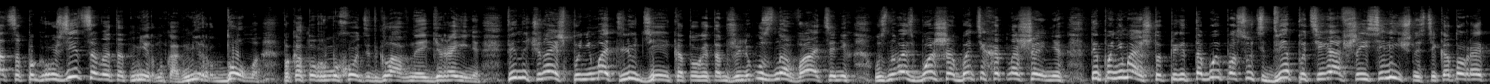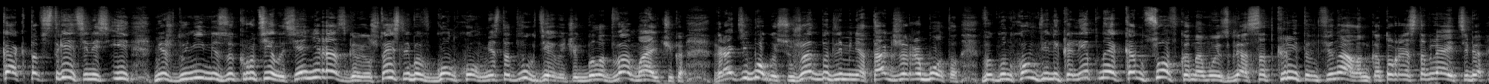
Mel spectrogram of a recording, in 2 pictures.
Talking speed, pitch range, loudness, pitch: 165 wpm, 205-270 Hz, -17 LUFS, 235 Hz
